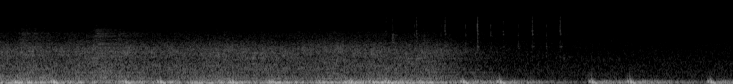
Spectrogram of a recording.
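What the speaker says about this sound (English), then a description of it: "Heartbeat." A heartbeat effect from the video game Jade Cocoon, a low, muffled thumping pulse repeating steadily beneath a soft, droning hum, with no talking over it.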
